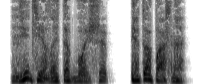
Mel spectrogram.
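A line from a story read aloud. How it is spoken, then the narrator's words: Hoarse request. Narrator (Russian): охрипшим голосом попросил Арин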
